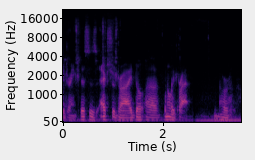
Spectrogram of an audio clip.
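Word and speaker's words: Noilly Prat: This is extra dry, Noli Prat, or Noli Pro. How do you say in French? Probably don't say the L.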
